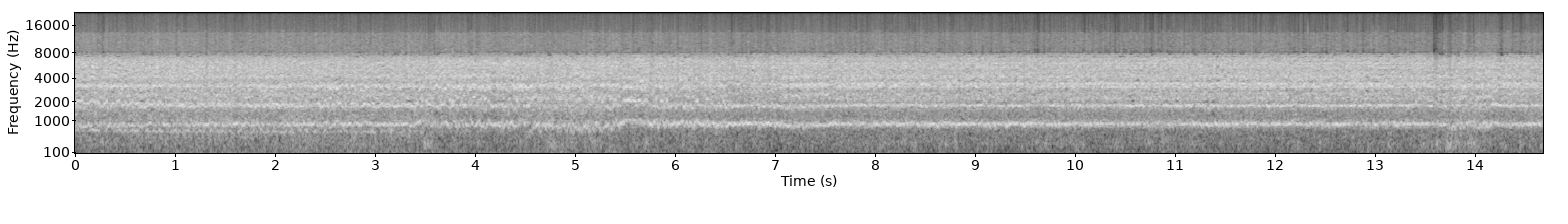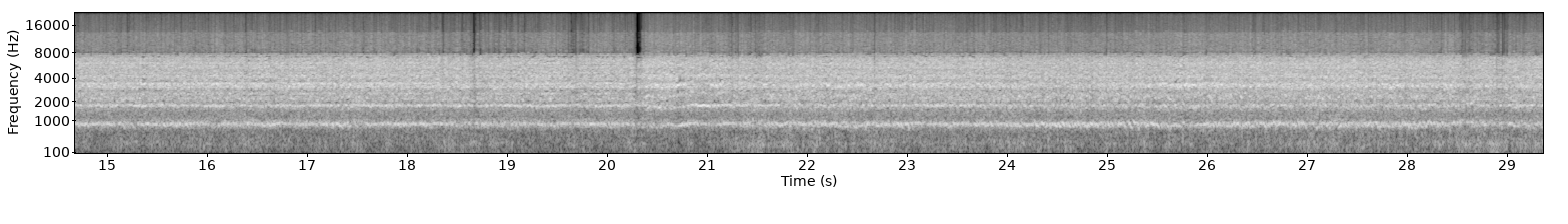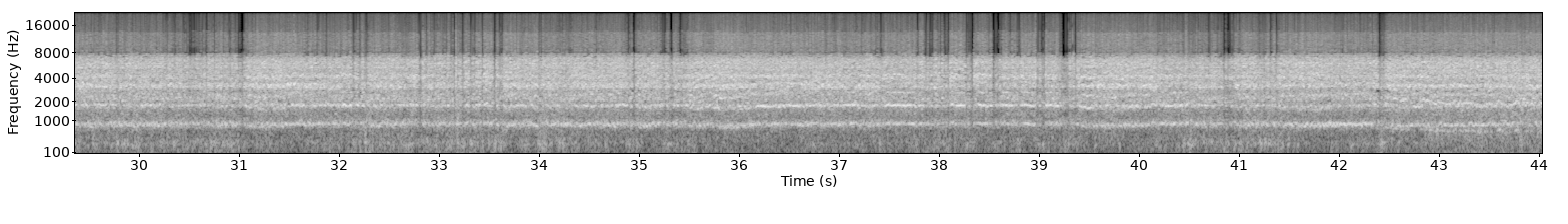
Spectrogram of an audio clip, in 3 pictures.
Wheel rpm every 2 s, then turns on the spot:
200, 200, 200, 230, 240, 230, 230, 230, 230, 230, 230, 230, 230, 230, 230, 230, 230, 230, 230, 230, 230, 210.
none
